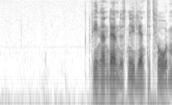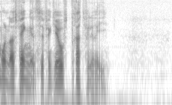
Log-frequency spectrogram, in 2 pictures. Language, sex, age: Swedish, male, 47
